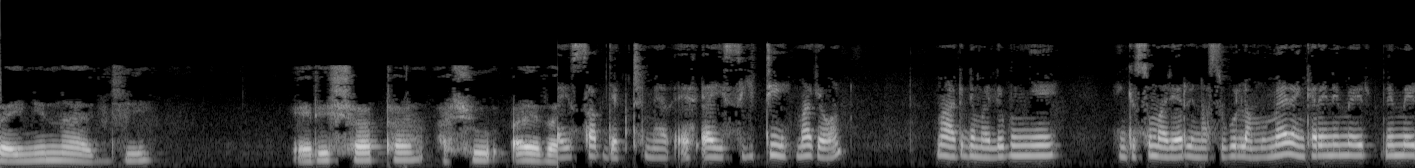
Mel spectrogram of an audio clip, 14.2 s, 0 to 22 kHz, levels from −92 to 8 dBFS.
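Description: From the start to 5.57 s the speech drags deep and slow, its pitch sunk by around ten semitones, then snaps back to normal. This is a section at the wrong speed: that stretch likely plays at 0.61 times its recorded rate, so tempo and pitch drop together.

Across the whole clip the speech sounds dull and smeared, with two different kinds of codec grit layered on each other. This points to transcoding between lossy codecs, likely MP3 at about 32 kbit/s re-encoded as Vorbis at about 36 kbit/s, each stage adding artefacts while keeping the low cut-off.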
